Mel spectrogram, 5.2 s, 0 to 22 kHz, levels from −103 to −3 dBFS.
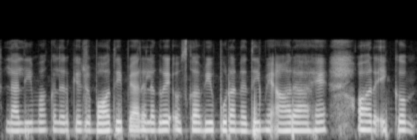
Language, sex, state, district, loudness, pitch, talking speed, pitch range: Hindi, female, Uttar Pradesh, Gorakhpur, -18 LUFS, 195 Hz, 240 wpm, 190-200 Hz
